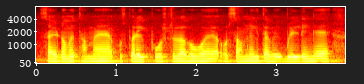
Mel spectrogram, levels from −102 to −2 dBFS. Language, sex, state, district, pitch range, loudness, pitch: Hindi, male, Uttar Pradesh, Shamli, 120-125 Hz, -17 LUFS, 120 Hz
